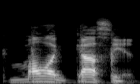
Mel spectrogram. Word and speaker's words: Malagasy: yeah i i'm i'm i'm not getting the the stress on the name of the language right it's malagasy is uh so it's uh stress is next to the last syllable which um i guess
